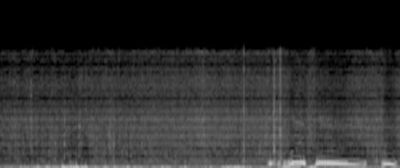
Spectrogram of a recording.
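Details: Spotted dove kept as a decoy bird, cooing in strong wind, its voice small to medium in pitch. After heavy low wind rumble, one phrase comes late: short rising notes, a held tone, a long falling drawl and a brief hooked note.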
